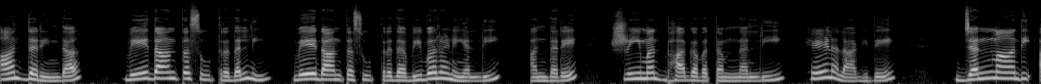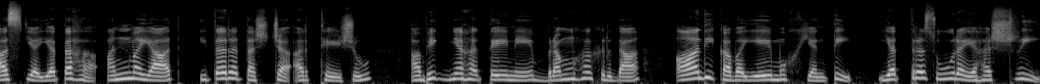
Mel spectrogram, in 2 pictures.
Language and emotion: Kannada, neutral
